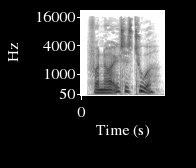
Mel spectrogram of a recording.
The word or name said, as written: fornøjelsestur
